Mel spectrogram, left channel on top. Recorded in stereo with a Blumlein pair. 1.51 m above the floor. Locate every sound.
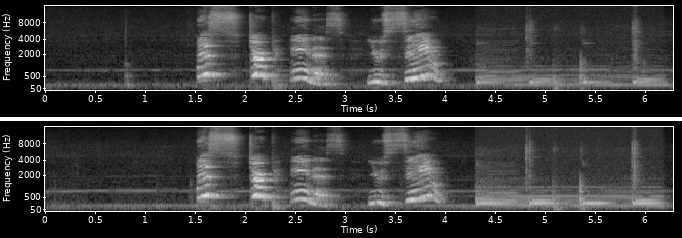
1.5 s a shout: 15° right, 1.7 m; by 3.9 s 60° left, 1.4 m
4.3 s a piano: 25° right, 0.5 m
